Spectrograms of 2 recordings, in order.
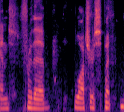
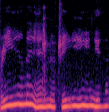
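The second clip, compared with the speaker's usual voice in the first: very slow, high, drawn-out half-whisper; 5 semitones higher, 6 dB quieter than usual. Narrating a scene where Felix turns to Aiden: half-whispering. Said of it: "Felix turns to Aiden and whispers".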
